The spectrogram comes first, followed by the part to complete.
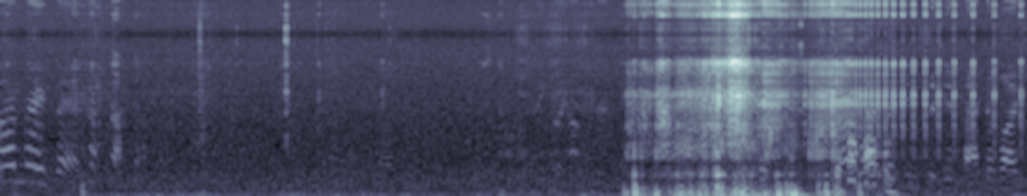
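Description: A dirt bike crashing into a tree in the scrub: a loud, rough burst of crashing noise and engine sound starts about six seconds in, lasts about three seconds and fades away.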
